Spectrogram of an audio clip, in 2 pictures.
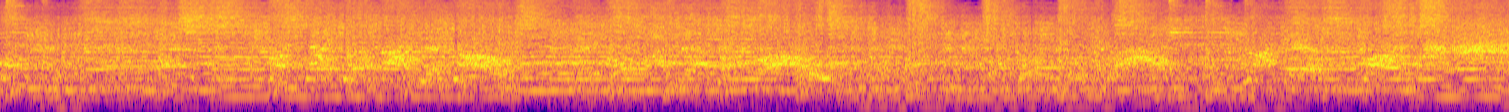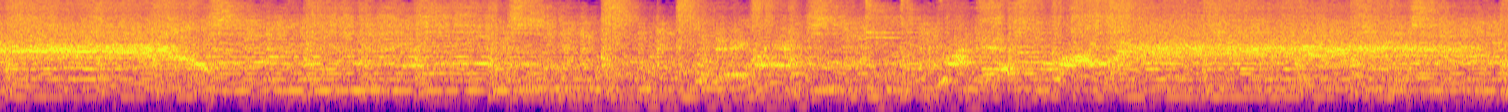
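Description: Live metalcore band playing at full volume: heavily distorted electric guitars, bass and fast drums, continuous and dense, heard from the audience floor.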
